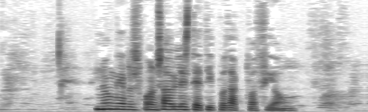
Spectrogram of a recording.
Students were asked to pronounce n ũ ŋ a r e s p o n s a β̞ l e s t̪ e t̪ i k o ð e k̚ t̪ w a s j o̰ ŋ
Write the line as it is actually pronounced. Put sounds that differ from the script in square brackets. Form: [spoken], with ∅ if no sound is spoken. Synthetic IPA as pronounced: n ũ ŋ [ɛ] r e s p o n s a β̞ l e s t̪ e t̪ i [p] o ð [a] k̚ t̪ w a [θ] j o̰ ŋ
